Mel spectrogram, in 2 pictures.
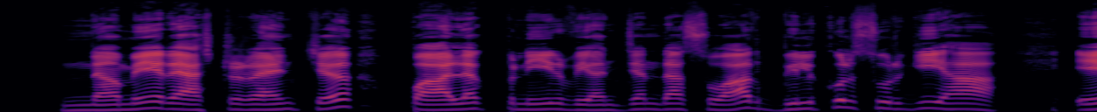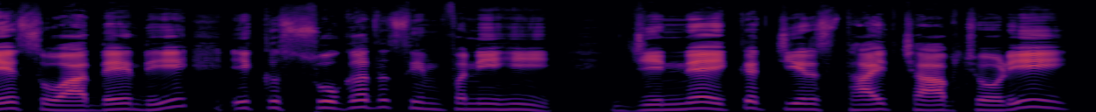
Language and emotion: Dogri, happy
